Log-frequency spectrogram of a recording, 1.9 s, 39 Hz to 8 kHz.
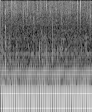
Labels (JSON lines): {"label": "anthrophony, boat engine", "recorder": "SoundTrap 300"}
